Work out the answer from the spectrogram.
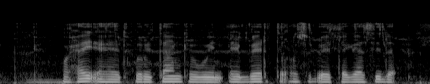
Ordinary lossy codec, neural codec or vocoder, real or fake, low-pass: none; codec, 16 kHz, 16 kbps, FunCodec, trained on Chinese and English, 50 frames a second; fake; 7.2 kHz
